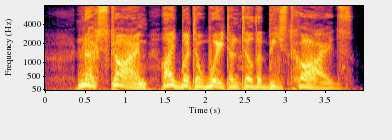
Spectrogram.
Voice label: Voice Monolog; we are the dwarves gamerip 2016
